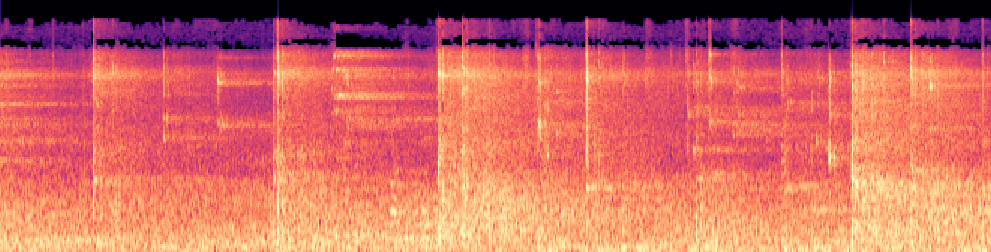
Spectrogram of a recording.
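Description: Badminton rally: sharp racket strikes on the shuttlecock every second or two, with short high squeaks of shoes on the court floor between them, echoing in a large hall.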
